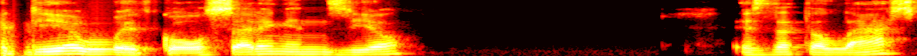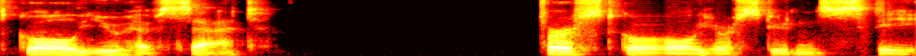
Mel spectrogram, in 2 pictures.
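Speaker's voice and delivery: slowed-down speech. Speaker explaining goal setting, having just promised to slow down: deliberately slowing down. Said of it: "So I'm going to slow down".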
